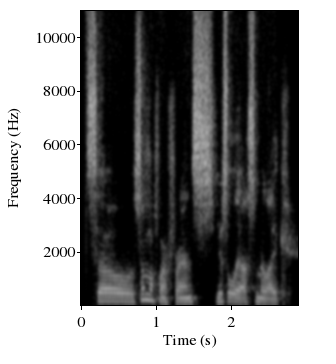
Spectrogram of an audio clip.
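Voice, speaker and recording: A man's voice: on the high side, steady tone, measured pace, warm tone. A young man asking a question on a video call through a headset, hesitant and searching for words.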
